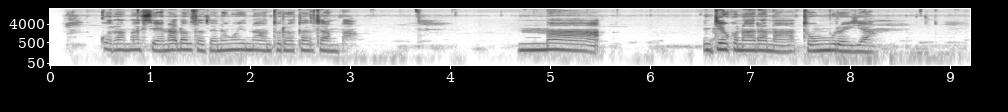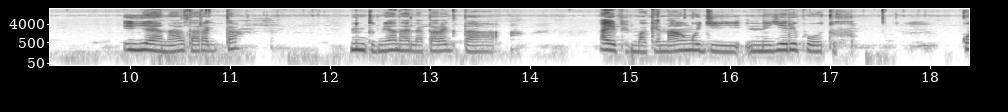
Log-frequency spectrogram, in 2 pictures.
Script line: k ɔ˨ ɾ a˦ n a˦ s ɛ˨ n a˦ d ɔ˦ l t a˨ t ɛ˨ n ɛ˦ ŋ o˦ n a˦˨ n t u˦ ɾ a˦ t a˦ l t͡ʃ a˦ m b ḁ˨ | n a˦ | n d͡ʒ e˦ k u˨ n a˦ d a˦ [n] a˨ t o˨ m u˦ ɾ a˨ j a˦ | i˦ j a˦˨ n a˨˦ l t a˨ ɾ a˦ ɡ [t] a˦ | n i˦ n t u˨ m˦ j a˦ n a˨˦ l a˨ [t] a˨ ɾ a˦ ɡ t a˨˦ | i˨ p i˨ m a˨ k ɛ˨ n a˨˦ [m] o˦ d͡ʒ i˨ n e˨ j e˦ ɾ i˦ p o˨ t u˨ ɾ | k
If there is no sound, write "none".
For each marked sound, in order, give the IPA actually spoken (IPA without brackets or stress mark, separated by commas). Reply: n, t, t, ŋ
